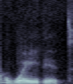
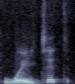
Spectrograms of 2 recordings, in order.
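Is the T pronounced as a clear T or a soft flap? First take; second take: soft flap; clear T. First: The T is softened, American style. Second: The T is pronounced clearly, British style.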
